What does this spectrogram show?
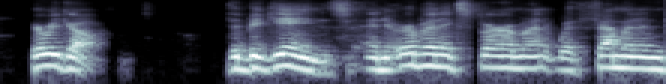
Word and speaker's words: beguines: It is called beguines, a French word, and I have discussed with my colleagues that we can pronounce it that way and be reasonably correct.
